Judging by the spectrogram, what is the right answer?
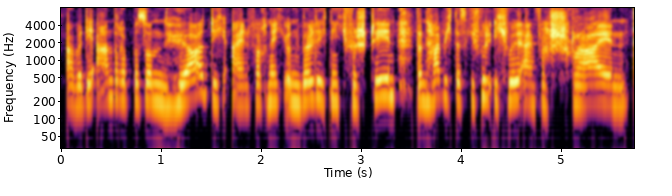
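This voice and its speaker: A woman's voice: medium pitch, dry recording. A young Ukrainian woman with an accent, talking earnestly in a casual podcast chat, sometimes searching for words. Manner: earnest, searches for words, small grammar slips. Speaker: podcast co-host.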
